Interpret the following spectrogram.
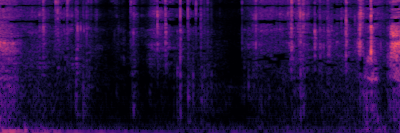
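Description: Faint handling noise from a car key and remote held in the hand: light rustling and a few small clicks, after a low thump dies away at the start.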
